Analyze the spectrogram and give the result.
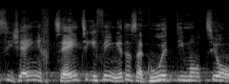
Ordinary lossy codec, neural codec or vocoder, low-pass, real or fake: none; none; 14.4 kHz; real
